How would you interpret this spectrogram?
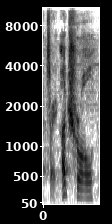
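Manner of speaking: ordinary delivery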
